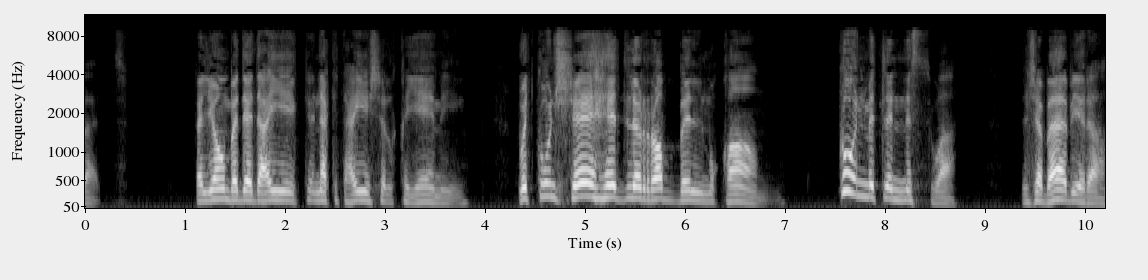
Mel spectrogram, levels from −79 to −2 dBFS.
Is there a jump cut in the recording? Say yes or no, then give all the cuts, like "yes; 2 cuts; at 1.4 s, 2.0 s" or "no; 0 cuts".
no; 0 cuts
